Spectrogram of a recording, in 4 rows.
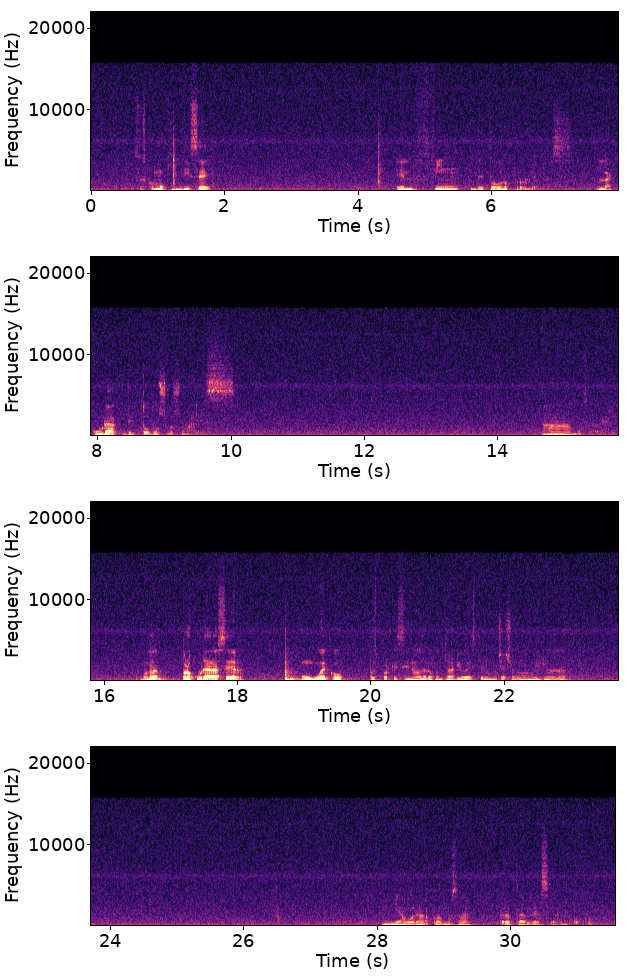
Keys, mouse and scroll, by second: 0.7-2.8 drag, 3.3 click, 4.9-26.5 ctrl+drag, 26.5 ctrl+click, 26.6-27.8 ctrl+middle drag, 28.4-30.7 drag, 30.7-31.5 drag.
